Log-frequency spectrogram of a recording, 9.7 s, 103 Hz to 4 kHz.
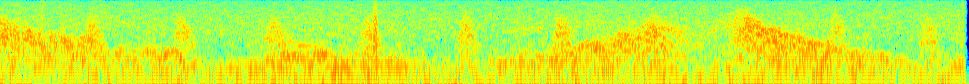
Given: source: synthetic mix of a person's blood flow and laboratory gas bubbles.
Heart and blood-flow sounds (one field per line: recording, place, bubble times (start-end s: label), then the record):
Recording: Doppler ultrasound of blood flow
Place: subclavian vein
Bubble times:
0.14-0.19 s: bubbles
0.37-0.46 s: bubbles
From the record:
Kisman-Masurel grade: 221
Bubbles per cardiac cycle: several, 3 to 8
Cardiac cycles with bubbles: 10 to 50%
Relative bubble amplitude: barely perceptible (0.100 to 0.250)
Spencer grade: 2 (many but less than half of the cardiac periods contain bubble signals, singularly or in groups)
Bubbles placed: anywhere in the cardiac cycle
